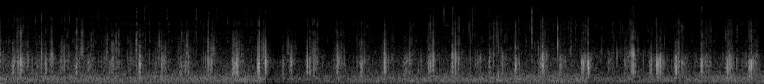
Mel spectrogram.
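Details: Rabbit eating continuously, a close, rapid run of crisp crunching bites, a brief hush near the middle, then steady chewing clicks again, several per second, in a quiet indoor setting.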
